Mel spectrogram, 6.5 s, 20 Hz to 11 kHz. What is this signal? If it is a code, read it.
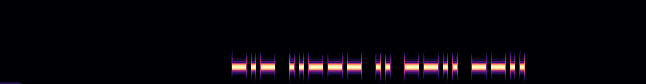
Morse code, heard as a keyed tone, about 25 wpm, 700 Hz. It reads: K2IZZ
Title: USA Call Signs - 5 Characters - Repeated 2x - 25wpm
